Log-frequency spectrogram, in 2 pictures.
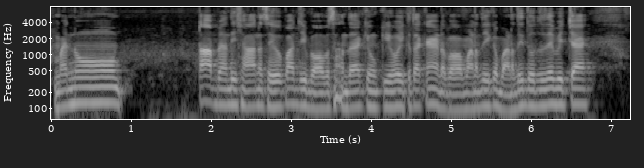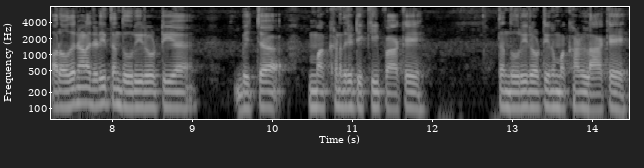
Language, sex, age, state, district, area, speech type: Punjabi, male, 30-45, Punjab, Mohali, rural, spontaneous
